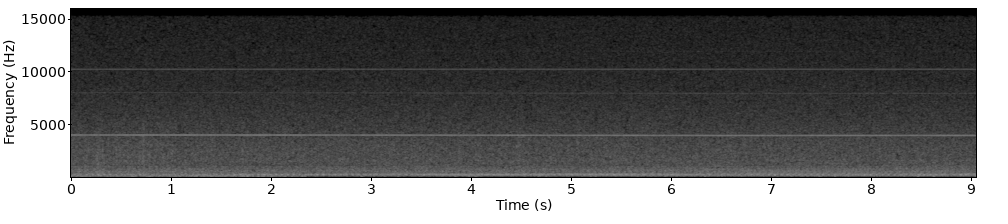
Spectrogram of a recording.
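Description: A Cessna engine drones steadily in flight, a continuous, even roar heard from inside the cabin with no change in pitch or level throughout.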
